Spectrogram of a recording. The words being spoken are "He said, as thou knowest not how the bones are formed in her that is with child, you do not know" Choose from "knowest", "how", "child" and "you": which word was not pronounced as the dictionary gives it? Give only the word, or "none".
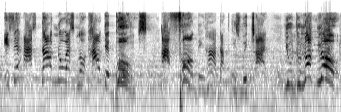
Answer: none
